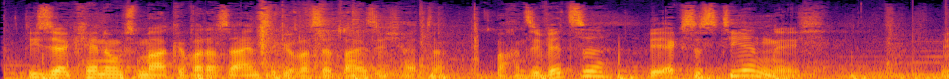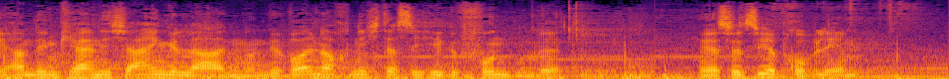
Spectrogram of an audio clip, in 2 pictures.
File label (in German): CIA Mann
